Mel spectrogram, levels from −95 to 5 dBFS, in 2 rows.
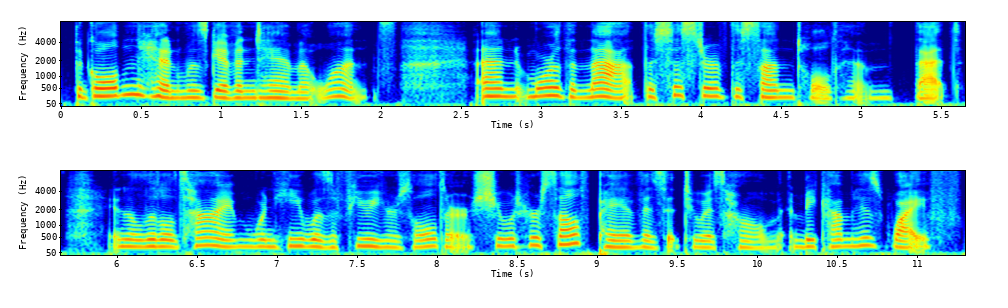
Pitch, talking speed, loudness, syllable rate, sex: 210 Hz, 240 wpm, -21 LUFS, 5.4 syllables/s, female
